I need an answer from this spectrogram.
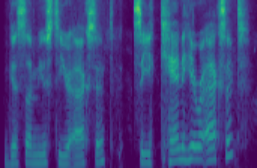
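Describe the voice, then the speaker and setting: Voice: mid-range voice, moderate pace, clean tone, no room sound. A live streamer chatting casually to viewers, rambling and firing off questions to chat. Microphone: home streaming microphone.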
